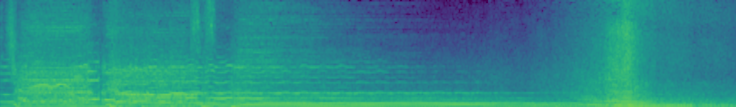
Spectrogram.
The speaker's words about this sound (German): Scharfe Kurven und PS. Motorsport in Nürnberg.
